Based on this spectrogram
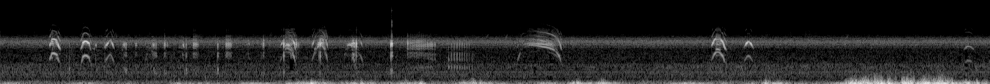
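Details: Returning parent feeding a Northern royal albatross chick, 6 April 2024: quick, irregular series of short, high, sharply arched chirps, several per second, with a few longer swoops, over constant hiss and a gust of wind near the end.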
